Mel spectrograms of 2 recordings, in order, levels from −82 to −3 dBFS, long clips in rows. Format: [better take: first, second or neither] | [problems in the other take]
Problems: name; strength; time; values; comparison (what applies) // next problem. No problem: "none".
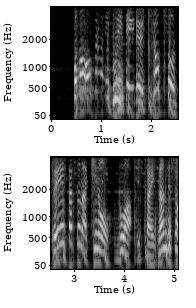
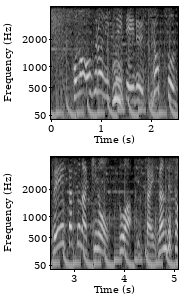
second | noise reduction (neural mask model RNNoise)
